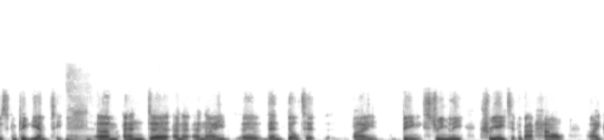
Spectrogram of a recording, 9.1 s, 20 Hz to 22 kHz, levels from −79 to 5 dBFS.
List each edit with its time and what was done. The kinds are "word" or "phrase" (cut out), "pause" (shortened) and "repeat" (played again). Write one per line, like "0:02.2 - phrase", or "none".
none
